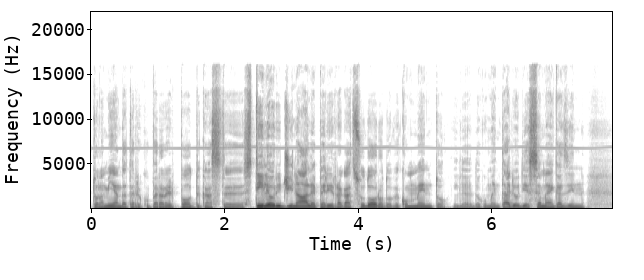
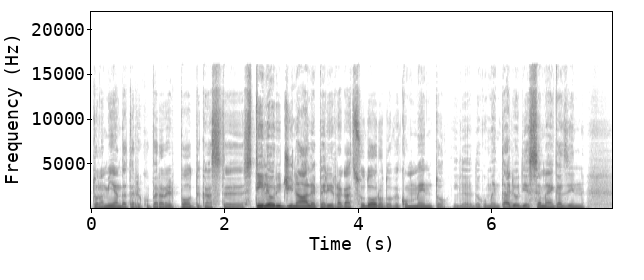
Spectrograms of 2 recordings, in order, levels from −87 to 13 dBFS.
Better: second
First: high-pitched whine; faint; throughout; 7 kHz, 30 dB below the speech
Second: none

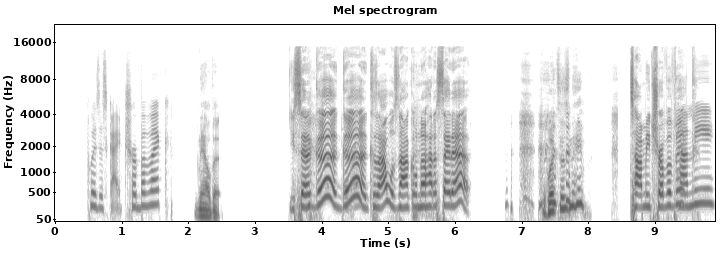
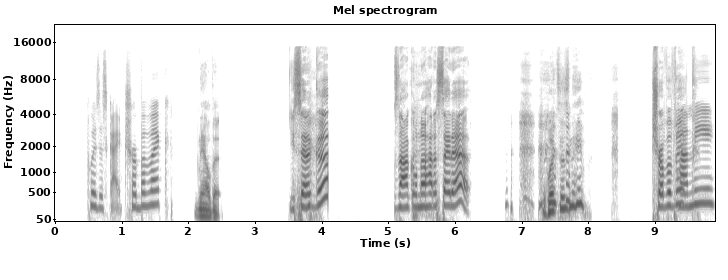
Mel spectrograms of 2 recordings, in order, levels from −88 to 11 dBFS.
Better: first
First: none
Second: audio cutting out; at 4 s for 1 s and at 8.5 s

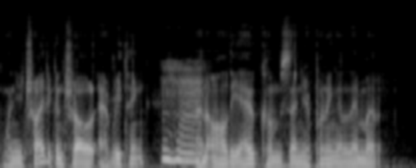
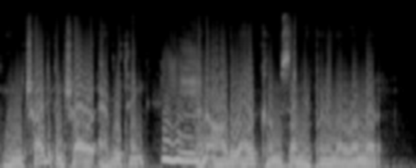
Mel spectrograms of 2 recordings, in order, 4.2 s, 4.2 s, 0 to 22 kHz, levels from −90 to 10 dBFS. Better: first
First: none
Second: distortion; heavy; 6 dB below the speech

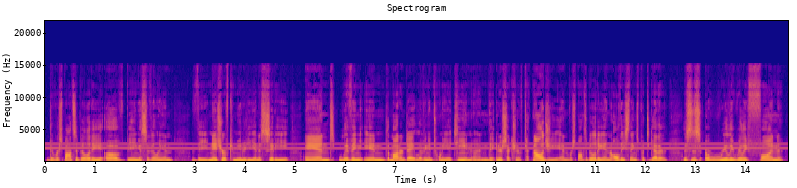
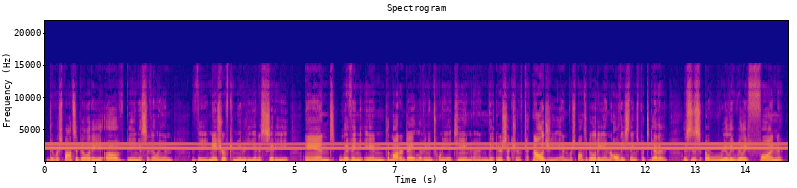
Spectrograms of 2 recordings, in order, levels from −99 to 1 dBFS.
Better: first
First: high-pitched whine; faint; throughout; 2 kHz, 20 dB below the speech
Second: high-pitched whine; loud; throughout; 2 kHz, 7 dB below the speech

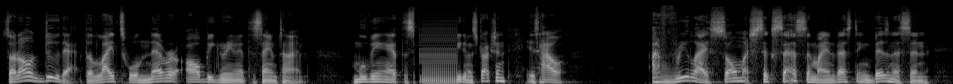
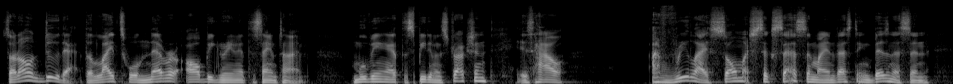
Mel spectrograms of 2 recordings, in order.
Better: second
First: audio freezing; at 4 s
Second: none

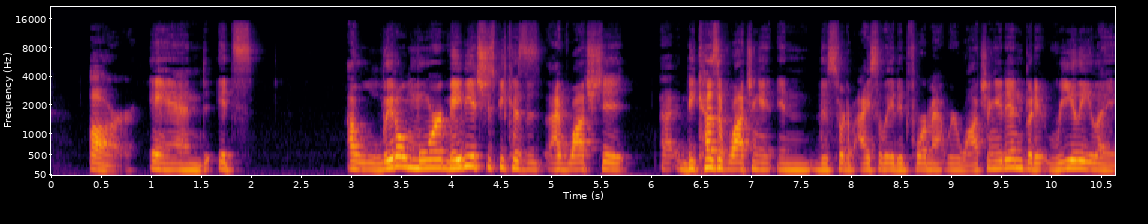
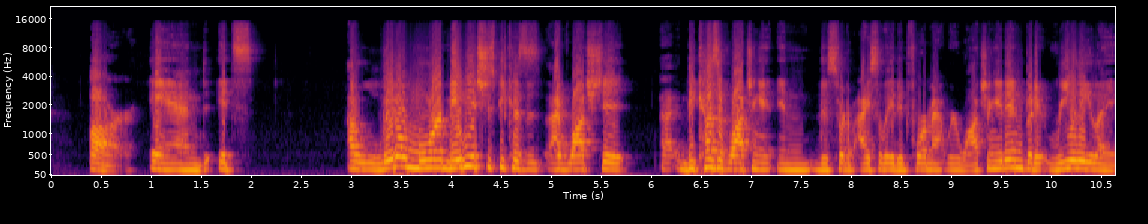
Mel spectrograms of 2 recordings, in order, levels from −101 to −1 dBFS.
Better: first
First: none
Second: distortion; heavy; 11% of the sound clipped

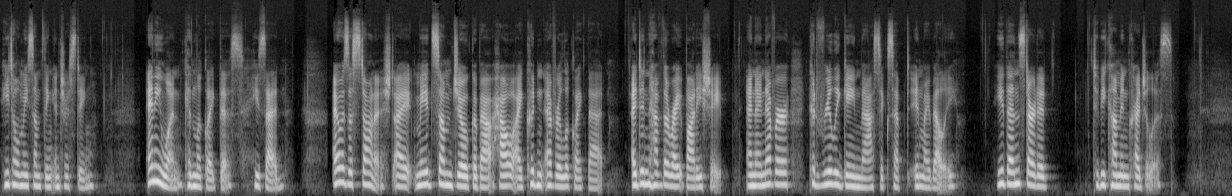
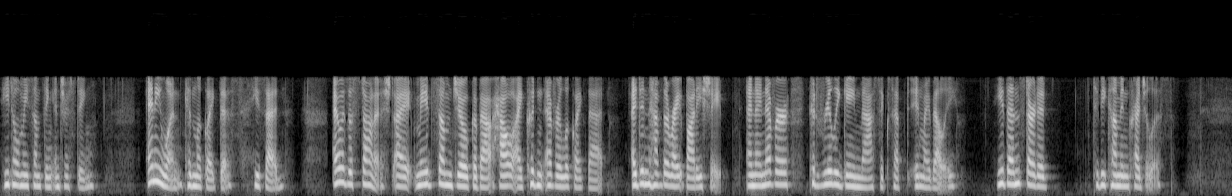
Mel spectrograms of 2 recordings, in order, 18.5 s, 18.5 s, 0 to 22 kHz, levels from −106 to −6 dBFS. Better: first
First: none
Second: garbled, watery; badly; nothing above 4 kHz

